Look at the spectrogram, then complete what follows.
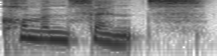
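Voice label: "common sense", British English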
